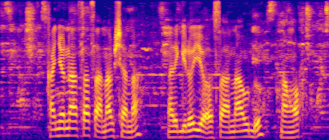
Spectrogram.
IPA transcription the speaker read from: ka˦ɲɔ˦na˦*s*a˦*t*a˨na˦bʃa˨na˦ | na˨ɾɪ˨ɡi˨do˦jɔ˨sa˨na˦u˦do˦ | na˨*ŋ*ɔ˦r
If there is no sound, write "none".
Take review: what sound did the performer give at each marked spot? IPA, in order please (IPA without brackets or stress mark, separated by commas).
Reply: s, s, ŋ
